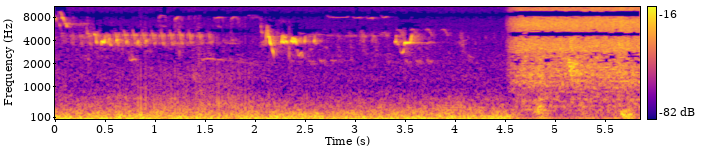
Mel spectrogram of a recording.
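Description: Faint birdsong: a short trill and a few separate chirps over a low rumble. Near the end the birds stop and a steady hiss takes over.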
